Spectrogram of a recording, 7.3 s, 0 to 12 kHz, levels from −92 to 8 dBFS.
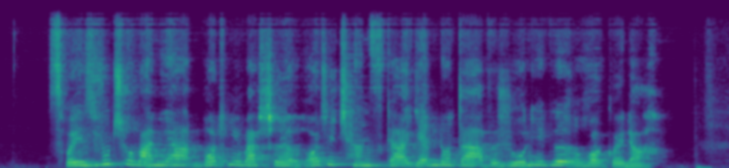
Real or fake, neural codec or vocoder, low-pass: fake; codec, 44.1 kHz, 2.6 kbps, SNAC; 10.8 kHz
